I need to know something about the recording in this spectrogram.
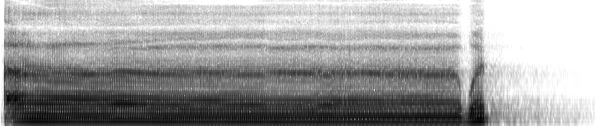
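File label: "seriously", male; baronsamedi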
